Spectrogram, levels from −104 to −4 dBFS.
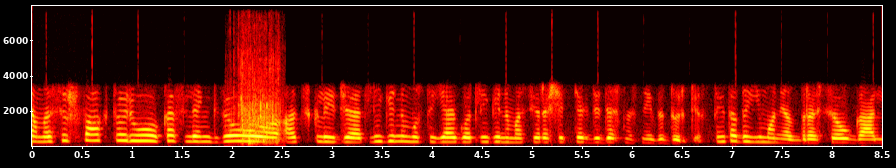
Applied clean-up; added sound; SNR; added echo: none; Liquid; 5 dB; none.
